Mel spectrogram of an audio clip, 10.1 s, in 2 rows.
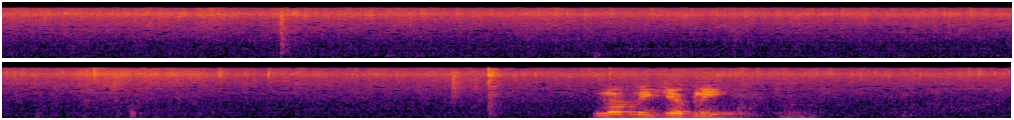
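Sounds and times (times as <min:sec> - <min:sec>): meat sizzling in frying pan: 0:00.0 - 0:10.0.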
